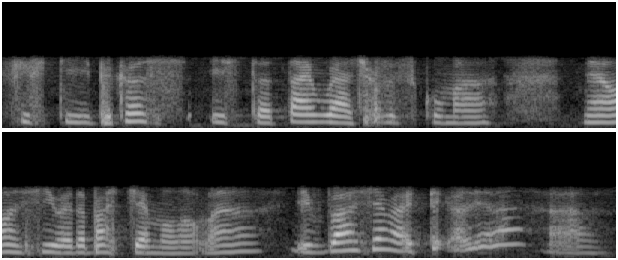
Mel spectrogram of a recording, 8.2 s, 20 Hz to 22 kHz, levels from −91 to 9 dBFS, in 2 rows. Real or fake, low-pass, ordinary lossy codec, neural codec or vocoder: fake; 3.6 kHz; Opus, 64 kbps; vocoder, 44.1 kHz, 128 mel bands, Pupu-Vocoder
